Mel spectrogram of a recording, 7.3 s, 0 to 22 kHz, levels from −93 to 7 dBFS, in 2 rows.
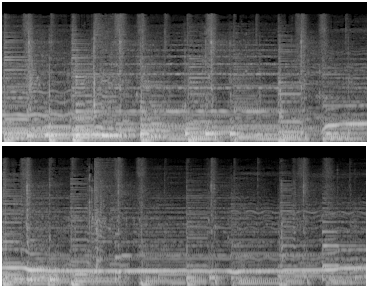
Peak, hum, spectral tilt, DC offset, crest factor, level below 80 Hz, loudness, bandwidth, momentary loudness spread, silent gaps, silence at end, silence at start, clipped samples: -2 dBFS; none; -6.5 dB/octave; under 0.1%; 16 dB; -30 dBFS; -21 LUFS; 15.5 kHz; 9 LU; none; 0 s; 0 s; under 0.1%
